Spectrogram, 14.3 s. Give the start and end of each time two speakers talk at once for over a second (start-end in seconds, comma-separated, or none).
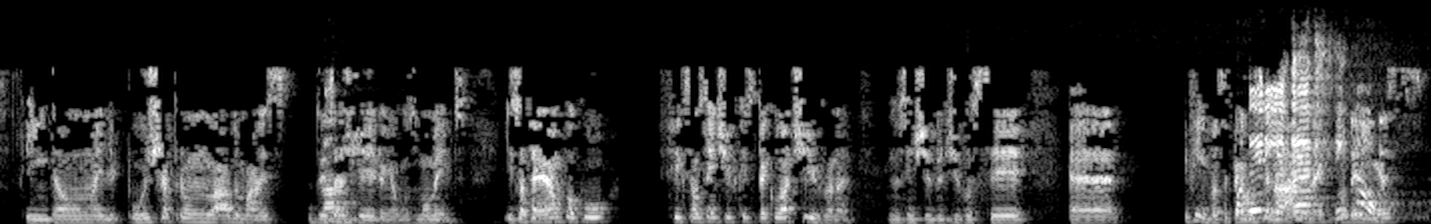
12.3-13.8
